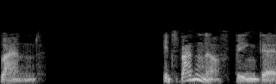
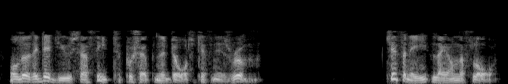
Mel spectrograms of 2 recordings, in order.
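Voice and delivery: usual speaking voice

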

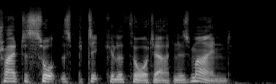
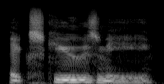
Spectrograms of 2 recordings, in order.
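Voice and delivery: mournful robot; 2 semitones lower, much slower than usual. Acted. Gloomy robot interrupting the insect, very slow. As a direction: drag it out with utter gloom. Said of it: "in a voice that would have made an insect".

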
